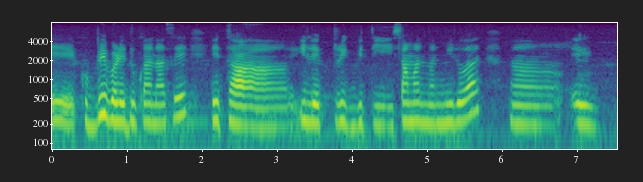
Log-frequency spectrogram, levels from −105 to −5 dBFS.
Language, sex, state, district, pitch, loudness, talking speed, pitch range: Halbi, female, Chhattisgarh, Bastar, 205 Hz, -22 LUFS, 120 wpm, 190-220 Hz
